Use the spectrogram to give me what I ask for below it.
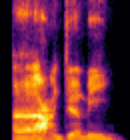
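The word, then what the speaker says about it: أَأَعْجَمِيٌّ: Jadi dibacanya bukan a a'jami ya, tapi a'jami. A'jami. Jadi hamzah yang keduanya itu dibaca antara hamzah dengan alif ya.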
